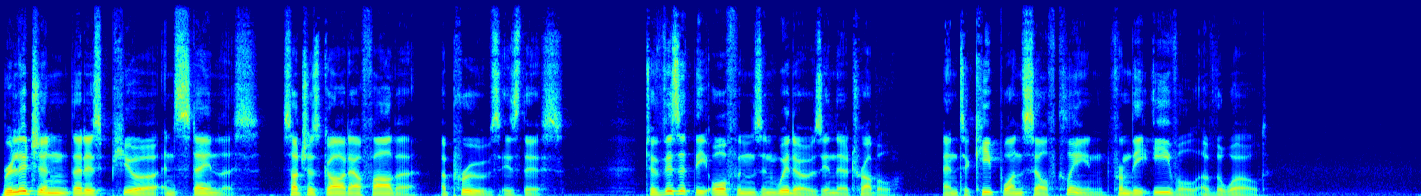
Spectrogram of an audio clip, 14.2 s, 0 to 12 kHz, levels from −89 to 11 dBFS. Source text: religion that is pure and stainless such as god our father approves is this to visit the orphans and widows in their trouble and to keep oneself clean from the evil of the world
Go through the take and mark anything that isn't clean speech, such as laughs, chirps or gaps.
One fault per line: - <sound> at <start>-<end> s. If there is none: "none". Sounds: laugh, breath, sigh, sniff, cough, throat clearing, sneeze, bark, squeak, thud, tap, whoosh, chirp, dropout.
none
